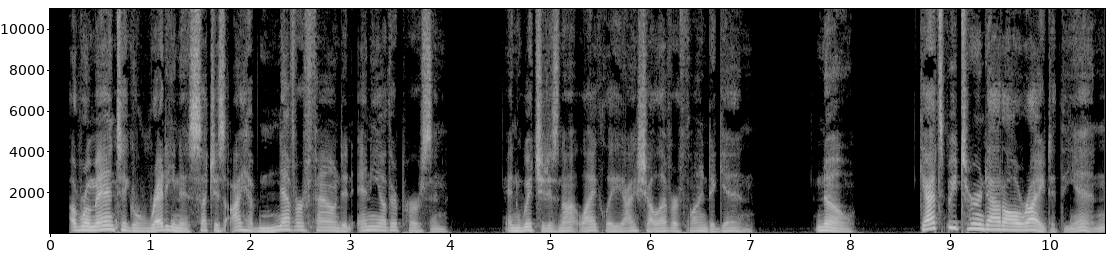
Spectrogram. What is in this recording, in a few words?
vo classic lit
